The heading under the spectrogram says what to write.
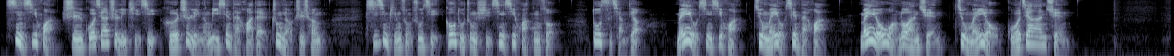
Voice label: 新闻样

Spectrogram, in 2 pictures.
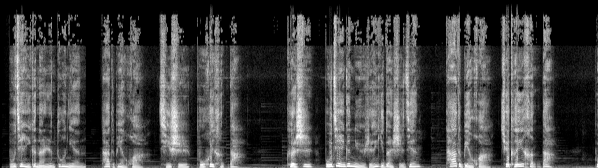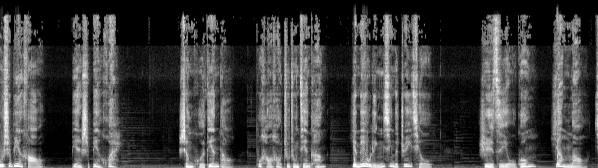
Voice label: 情感电台; 情感电台不见一个女人多年她的变化很大

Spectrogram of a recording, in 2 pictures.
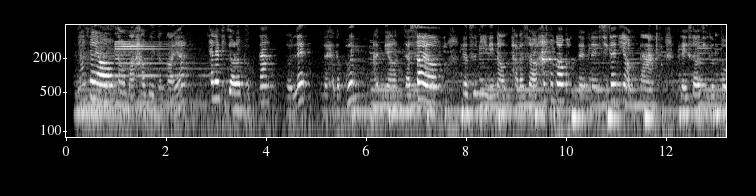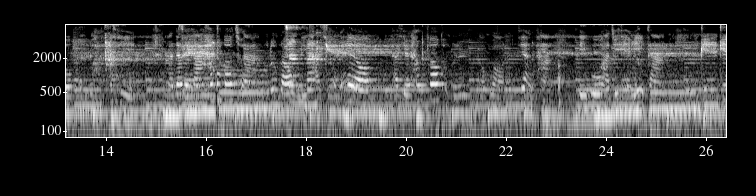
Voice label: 韩语文章

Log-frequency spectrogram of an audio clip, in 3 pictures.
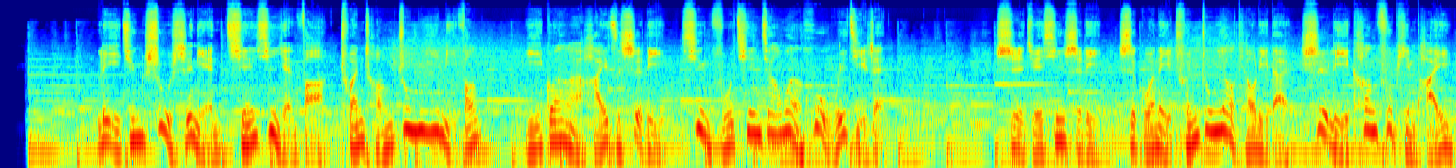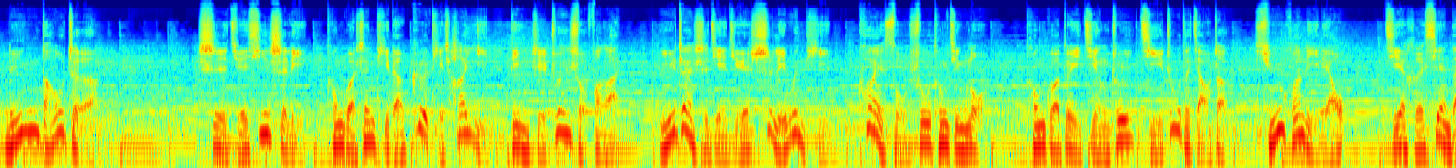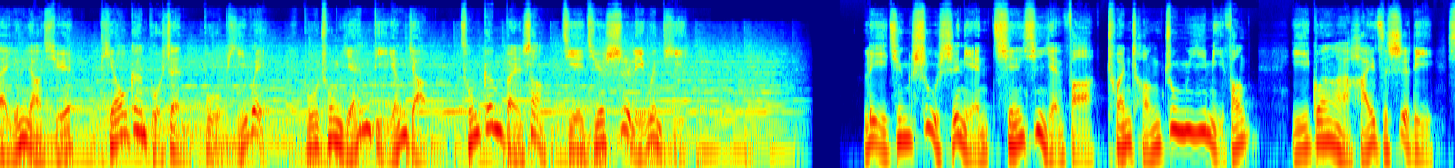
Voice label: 宣传片 电购类 坚定 力度; 康概

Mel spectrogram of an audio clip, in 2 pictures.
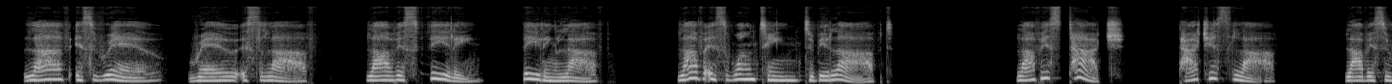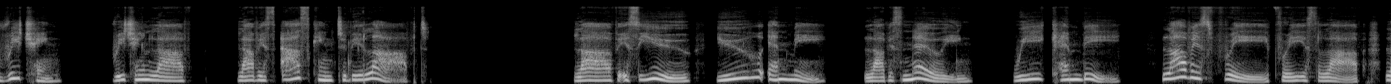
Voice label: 英文公益广告旁白

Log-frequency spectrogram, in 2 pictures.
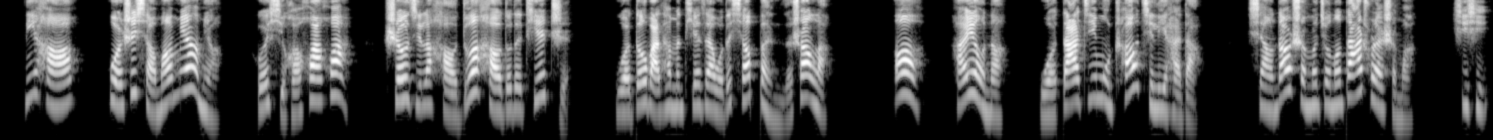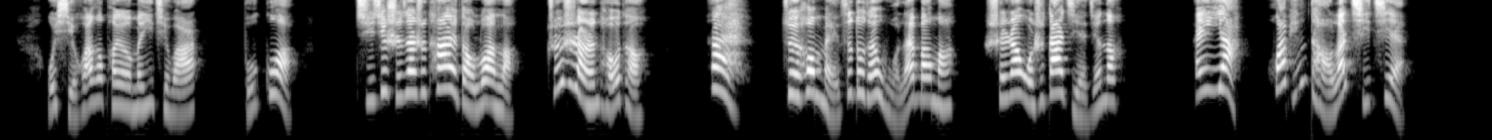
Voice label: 儿童角色女童

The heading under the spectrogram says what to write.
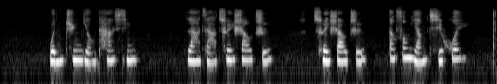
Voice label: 古风视频试音

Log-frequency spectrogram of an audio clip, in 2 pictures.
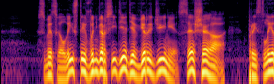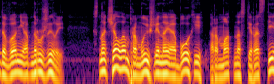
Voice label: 俄语

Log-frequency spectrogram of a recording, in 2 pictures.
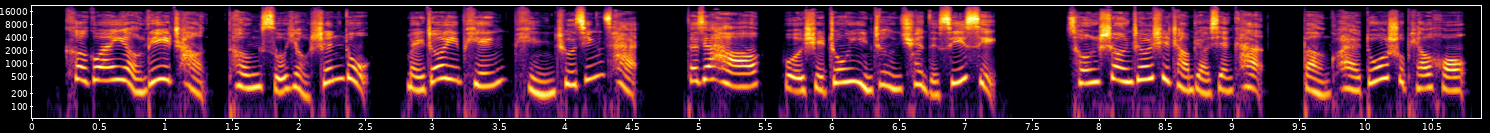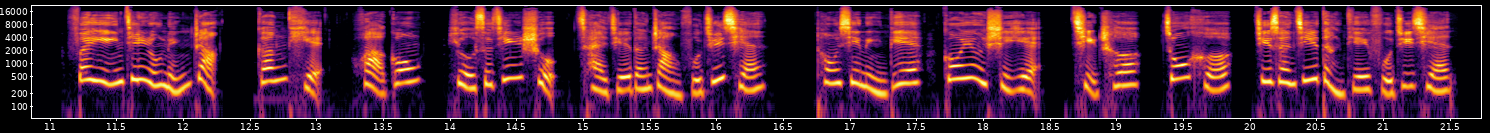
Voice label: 甜美

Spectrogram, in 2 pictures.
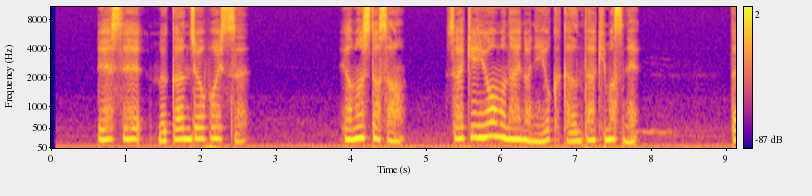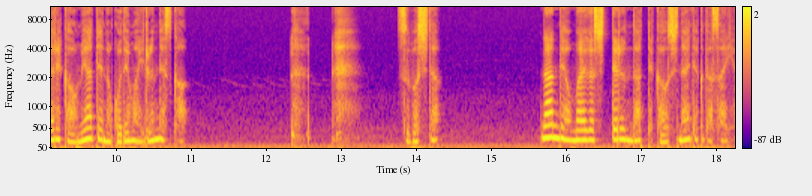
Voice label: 冷淡的姐姐

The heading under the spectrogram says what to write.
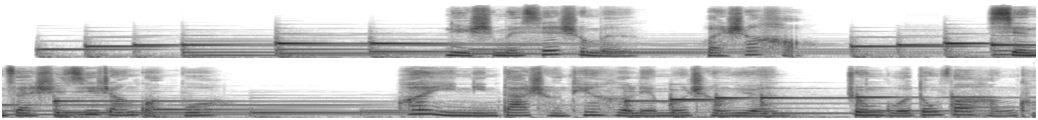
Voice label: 彩铃机长广播

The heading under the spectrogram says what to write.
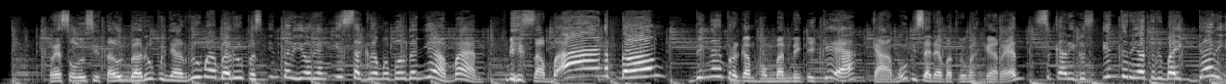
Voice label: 活泼 宣传广告; 宜家

